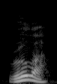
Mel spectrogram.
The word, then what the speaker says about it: Rula: Rula. Spell it R-U-L-A, baby.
